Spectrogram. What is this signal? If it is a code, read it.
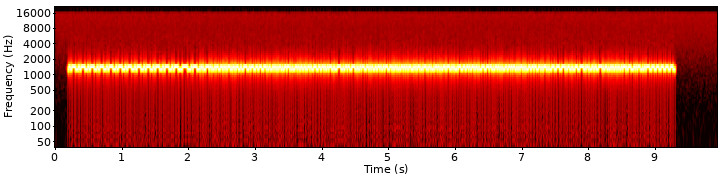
NAVTEX (SITOR-B), 100 baud, 170 Hz shift, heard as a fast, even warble, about 1360 Hz centre. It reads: POKAZUJE ONO WAZNY ASPEKT POMOCY ROZWOJOWEJ,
